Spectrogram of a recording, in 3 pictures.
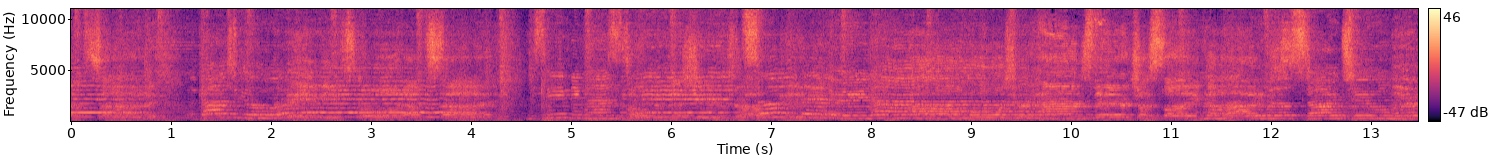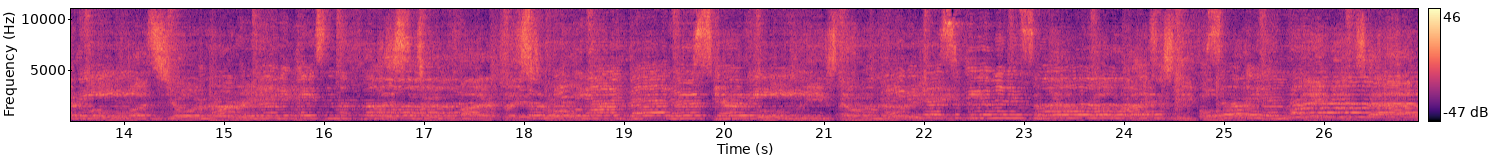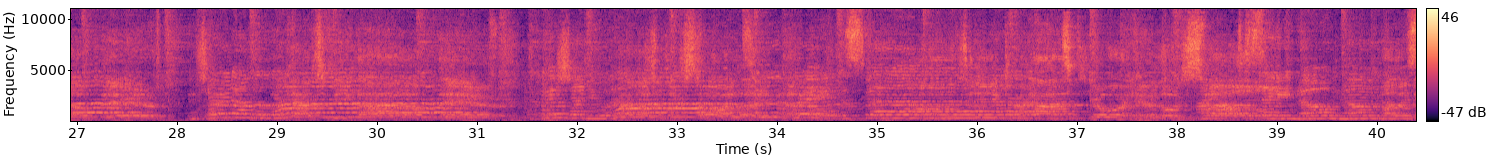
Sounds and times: Music: 0:00.0 - 0:40.3.

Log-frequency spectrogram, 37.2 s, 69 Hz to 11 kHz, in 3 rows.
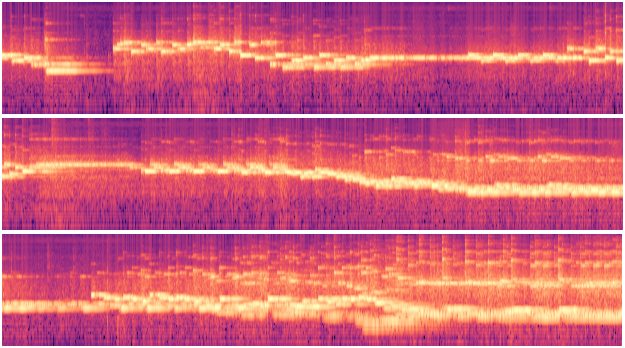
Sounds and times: Glockenspiel: 0:00.0 - 0:37.2
Marimba, xylophone: 0:00.0 - 0:37.2.

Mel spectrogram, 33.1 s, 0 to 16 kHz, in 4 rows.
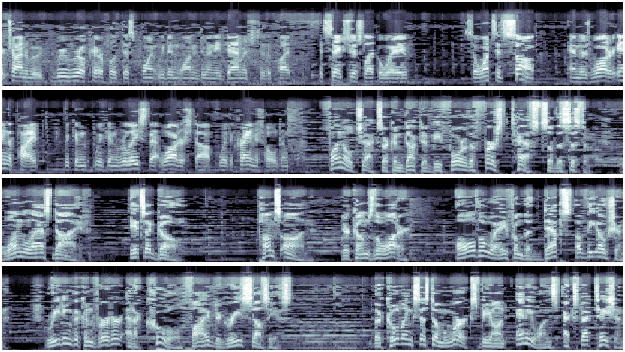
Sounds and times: Speech: 0:00.0 - 0:05.4, 0:06.2 - 0:17.7, 0:18.3 - 0:19.0, 0:20.0 - 0:22.0, 0:22.6 - 0:28.7, 0:29.8 - 0:33.1
Music: 0:00.0 - 0:33.1.

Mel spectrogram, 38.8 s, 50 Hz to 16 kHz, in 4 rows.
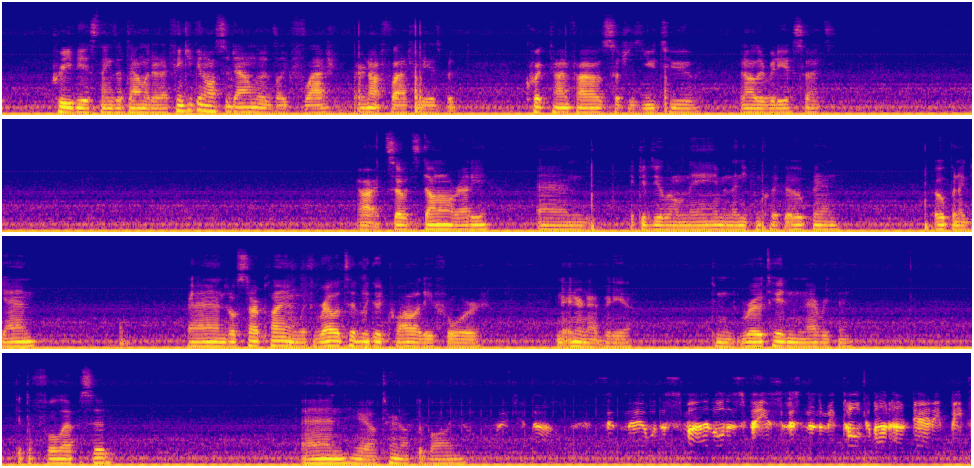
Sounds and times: Speech: 0:00.0 - 0:04.6, 0:05.2 - 0:08.4, 0:13.2 - 0:18.1, 0:19.0 - 0:19.8, 0:21.3 - 0:24.3, 0:24.9 - 0:25.8, 0:26.5 - 0:28.0, 0:29.2 - 0:30.2, 0:32.1 - 0:38.7.

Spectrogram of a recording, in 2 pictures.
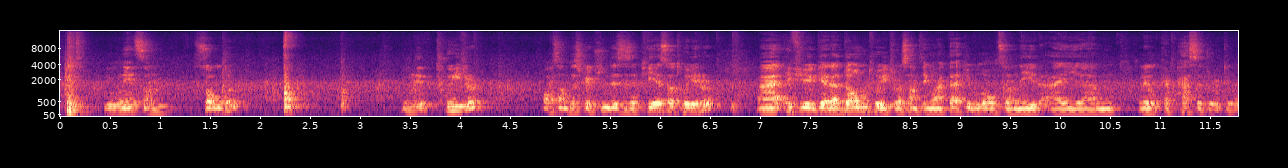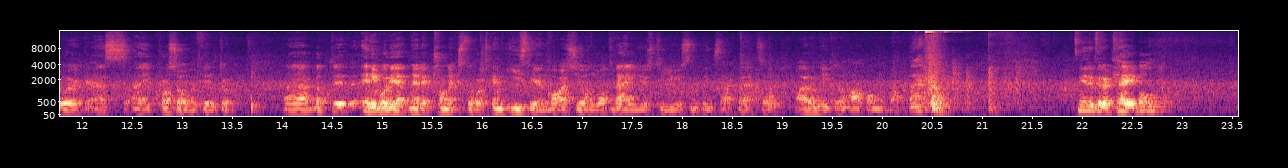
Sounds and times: Speech: 0:00.4 - 0:01.9, 0:03.4 - 0:20.6, 0:21.9 - 0:23.0.

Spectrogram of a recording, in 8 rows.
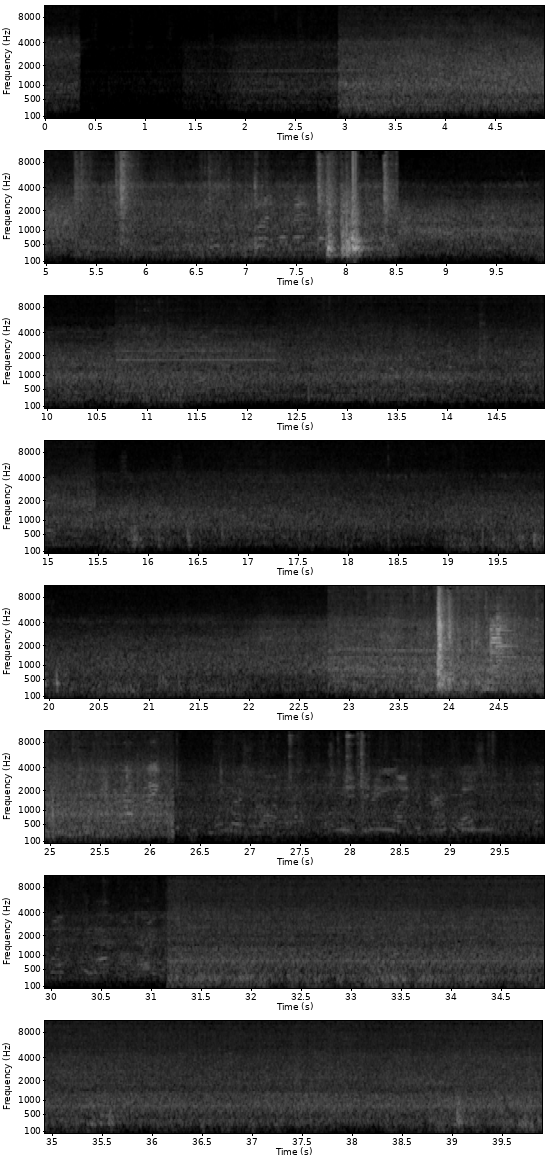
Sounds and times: Vehicle: 0:00.0 - 0:00.5, 0:01.2 - 0:39.9
Speech: 0:06.6 - 0:08.0, 0:25.5 - 0:31.2.

